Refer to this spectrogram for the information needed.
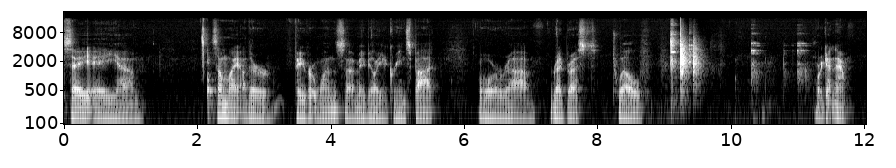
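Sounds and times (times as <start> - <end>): glass bottles clinking: 9.1 - 11.3.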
